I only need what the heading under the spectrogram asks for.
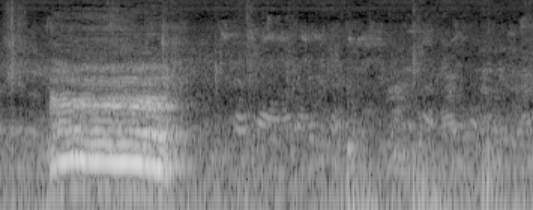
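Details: Breeding cow (sapi/lembu) lowing in one strong, steady moo of over a second with rich harmonics, followed by quieter background noise and faint murmurs.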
